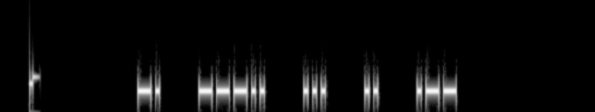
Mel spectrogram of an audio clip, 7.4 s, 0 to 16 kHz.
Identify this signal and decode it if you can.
Morse code, heard as a keyed tone, about 23 wpm, spaced as for 13 wpm, 700 Hz. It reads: N8SIW
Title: USA Call Signs - 5 Characters - 3x Character Spacing - 22wpm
